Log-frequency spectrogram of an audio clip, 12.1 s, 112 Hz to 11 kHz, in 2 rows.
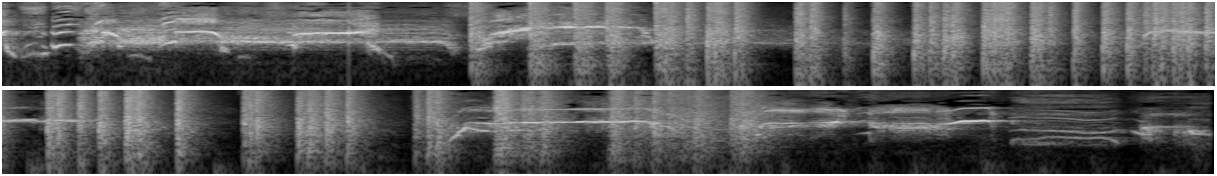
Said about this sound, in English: This is a video that went viral over the weekend where a teenager, he looks like maybe he's 16 or 17, just lights a pack of firecrackers, drops it near his sister, and walks away.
